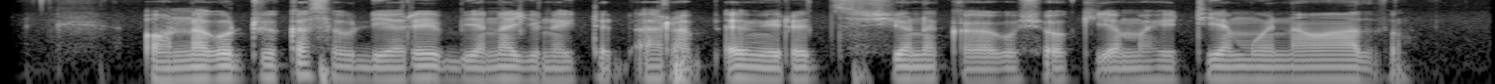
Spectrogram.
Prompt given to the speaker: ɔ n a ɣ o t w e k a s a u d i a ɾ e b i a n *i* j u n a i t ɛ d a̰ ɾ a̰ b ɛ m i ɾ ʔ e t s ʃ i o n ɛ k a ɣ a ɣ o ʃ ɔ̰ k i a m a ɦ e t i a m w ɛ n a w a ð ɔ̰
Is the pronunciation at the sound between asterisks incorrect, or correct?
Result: incorrect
